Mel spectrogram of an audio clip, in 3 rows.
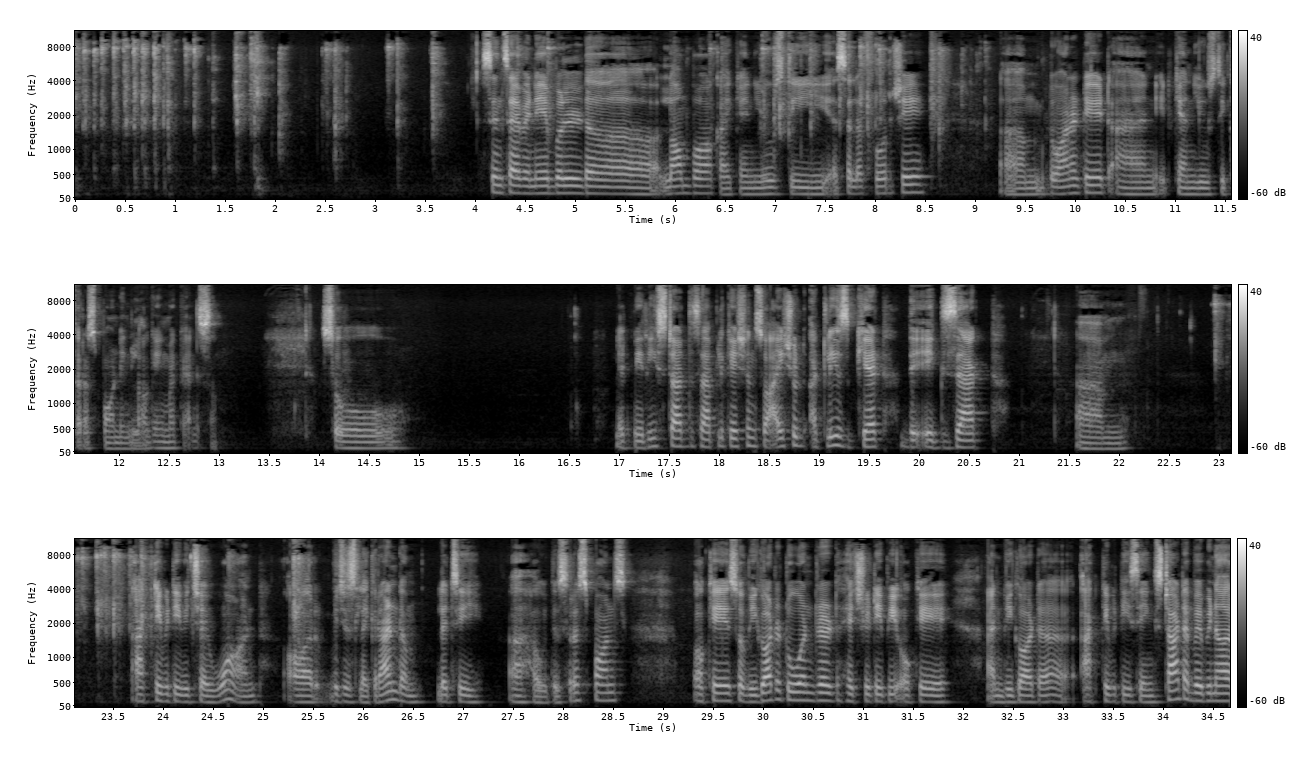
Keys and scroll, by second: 9.7 Return, 17.7 super+r.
